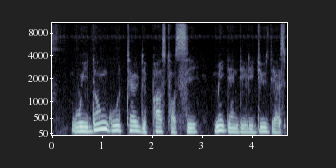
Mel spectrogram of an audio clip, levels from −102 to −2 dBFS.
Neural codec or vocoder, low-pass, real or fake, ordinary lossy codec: vocoder, 22.05 kHz, 80 mel bands, Vocos; none; fake; none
